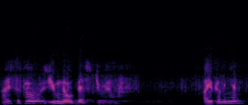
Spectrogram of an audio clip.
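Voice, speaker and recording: A woman's voice: mid-range voice, slow, breathy edge. A woman acting in a 1940s radio melodrama, playing a devoted, anxious alien wife and mother with a pleading manner. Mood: tender, worried. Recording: dull, very noisy old radio recording.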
